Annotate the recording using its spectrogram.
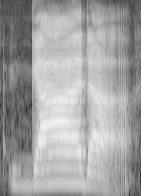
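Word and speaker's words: gotta: You can pronounce this gota. In American English, the t changes to a d. We gota get going.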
